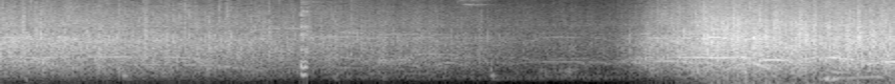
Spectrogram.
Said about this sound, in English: It's a standing ovation. It's as long as hell.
